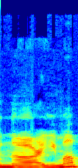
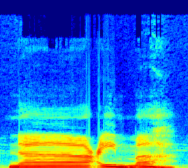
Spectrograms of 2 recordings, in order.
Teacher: नाइमह, अगर आप इसको नाइमा पढ़ते हैं तो आप गलत पढ़ते हैं, इसको नाइमह, हा की आवाज़ एंड में ज़रूर आनी चाहिए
